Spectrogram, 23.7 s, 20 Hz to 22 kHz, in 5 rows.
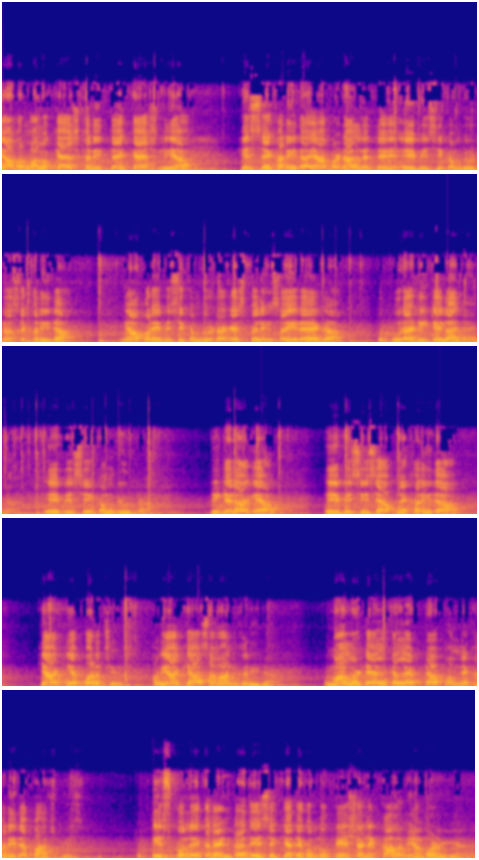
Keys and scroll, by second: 0.7 Return, 2.0 Up, 3.0-4.4 typing, 4.8 Return, 5.5 BackSpace, 6.3 End, 6.6 BackSpace, 7.8 u, 8.9 BackSpace, 10.0-11.0 typing, 15.3 space, 16.5 Down, 17.9 Return.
